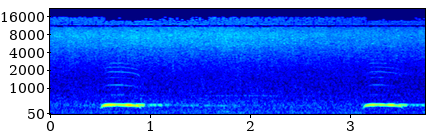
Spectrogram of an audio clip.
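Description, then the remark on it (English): Two low, soft hoots from a long-eared owl, each a steady drawn-out note about half a second long, separated by a pause of roughly two and a half seconds over a quiet background. “Let us play the songs the long-eared owl wants to hear.”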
